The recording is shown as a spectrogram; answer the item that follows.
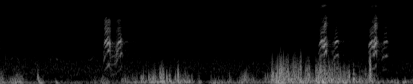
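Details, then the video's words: A magpie gives a few harsh, rasping chatters in short bursts about two seconds apart, over steady low rumbling background noise. "This magpie was making some interesting noises!"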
